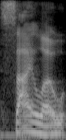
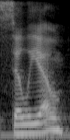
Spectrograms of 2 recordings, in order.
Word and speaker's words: Sileo: again it's pronounced Sileo we've been calling it silo with a silent e simply because again we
